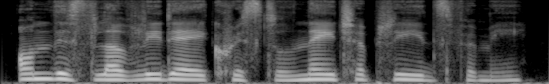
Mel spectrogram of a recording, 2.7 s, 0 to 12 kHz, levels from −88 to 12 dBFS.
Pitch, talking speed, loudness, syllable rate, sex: 185 Hz, 195 wpm, -17 LUFS, 5.6 syllables/s, female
